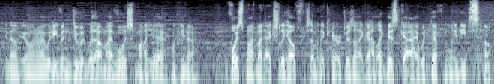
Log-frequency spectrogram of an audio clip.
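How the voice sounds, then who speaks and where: A man's voice: sits low, fairly even intonation, racing. A man streaming while he draws his webcomic, who rambles in a casual, self-mocking and jokey way. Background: faint background music.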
